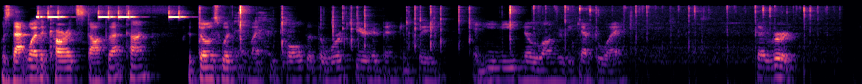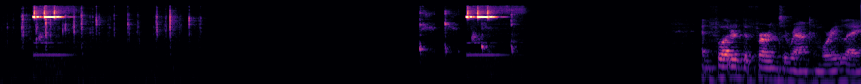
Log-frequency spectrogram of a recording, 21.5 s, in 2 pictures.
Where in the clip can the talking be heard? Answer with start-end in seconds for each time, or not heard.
0.0-7.8, 9.4-9.9, 19.5-21.4.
